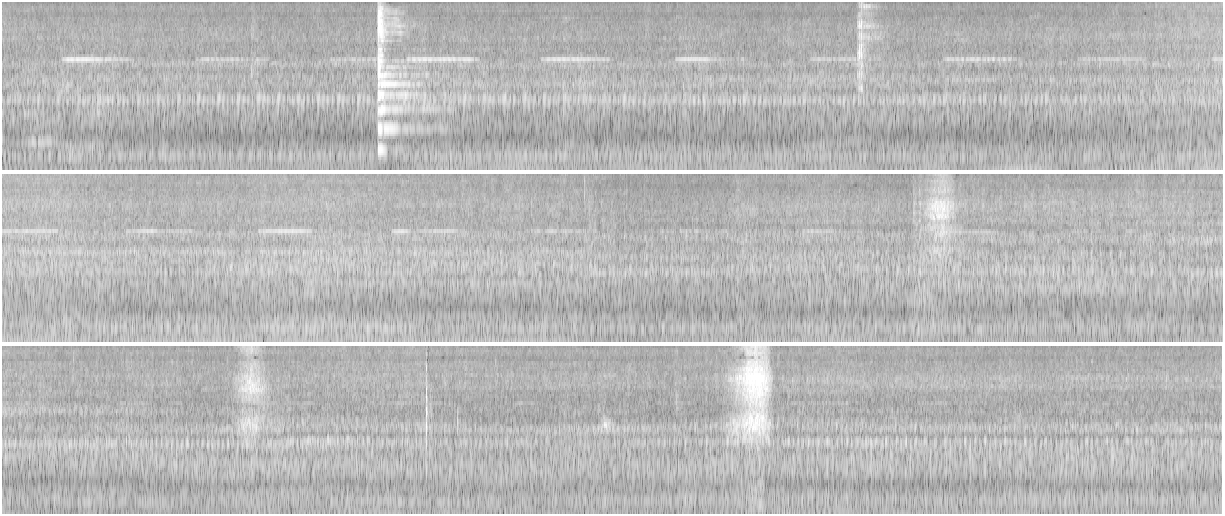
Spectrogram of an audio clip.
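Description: Ford Transit van's engine running steadily as it reverses slowly, with an evenly repeating high reversing beep for roughly the first half and a short, loud horn toot about three seconds in. Several brief hisses come through later, the strongest near the end.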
